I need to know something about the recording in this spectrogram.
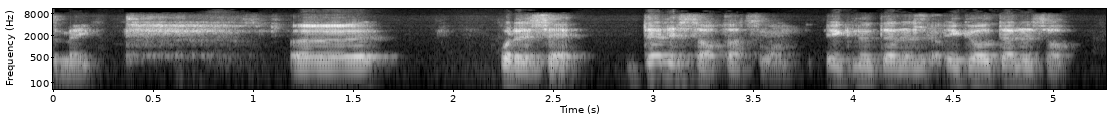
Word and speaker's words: Denisov: Denisov, that's the one.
